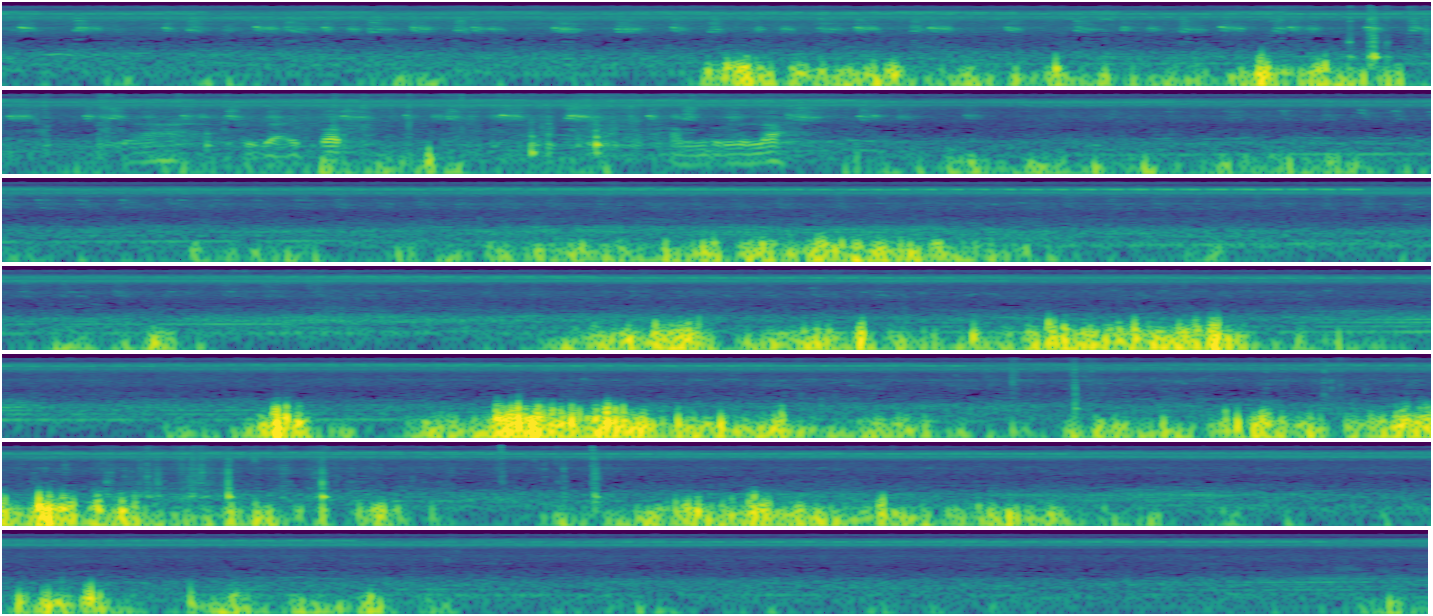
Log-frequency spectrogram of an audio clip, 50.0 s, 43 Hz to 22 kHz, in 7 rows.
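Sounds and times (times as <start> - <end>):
insects chirping: 0.0 - 50.0
handling thumps and rustles: 6.6 - 10.6, 36.0 - 38.8.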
